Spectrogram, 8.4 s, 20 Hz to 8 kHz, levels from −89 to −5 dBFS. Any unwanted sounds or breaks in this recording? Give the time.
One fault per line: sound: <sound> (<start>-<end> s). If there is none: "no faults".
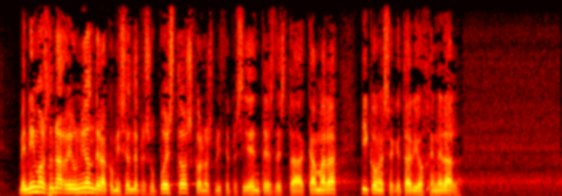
no faults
